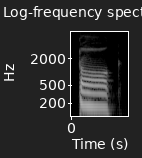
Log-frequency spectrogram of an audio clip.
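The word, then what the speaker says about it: talk: यहाँ पे इस वाली लाइन में एक चीज समझना, अगर के से पहले एल आ जाए, अगर के से पहले एल आ जाए तो एल नहीं पढ़ा जाएगा। जैसे टॉक, TL के, टॉक।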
